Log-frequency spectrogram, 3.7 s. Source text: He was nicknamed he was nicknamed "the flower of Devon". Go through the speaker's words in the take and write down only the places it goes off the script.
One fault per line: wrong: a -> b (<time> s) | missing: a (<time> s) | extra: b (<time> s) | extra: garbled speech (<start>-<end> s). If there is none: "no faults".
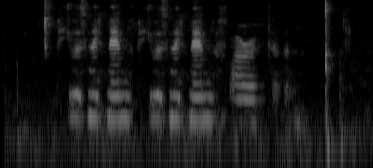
no faults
